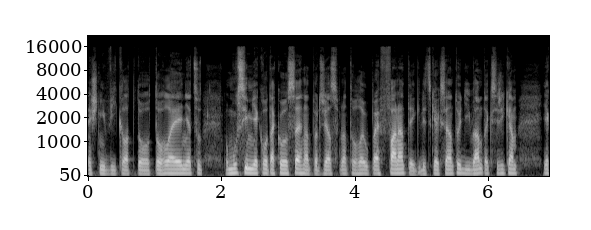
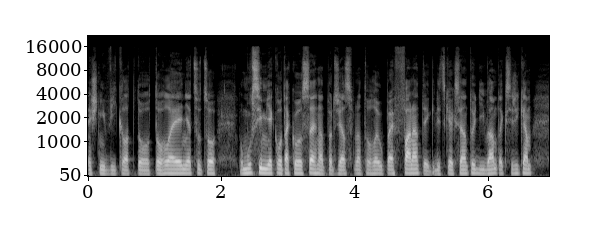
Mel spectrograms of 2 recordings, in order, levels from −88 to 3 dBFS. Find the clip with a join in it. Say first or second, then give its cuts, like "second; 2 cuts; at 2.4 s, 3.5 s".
first; 1 cut; at 1.7 s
